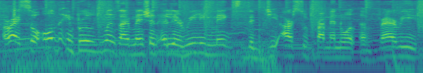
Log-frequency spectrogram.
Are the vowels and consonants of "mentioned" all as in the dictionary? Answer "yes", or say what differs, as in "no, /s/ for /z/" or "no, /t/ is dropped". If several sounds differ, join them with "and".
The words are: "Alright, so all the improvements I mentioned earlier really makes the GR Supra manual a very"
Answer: yes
